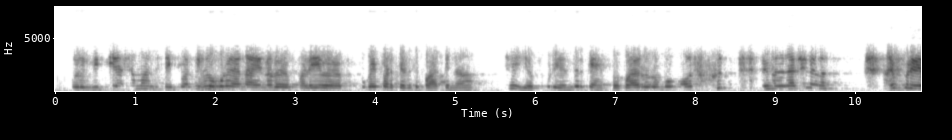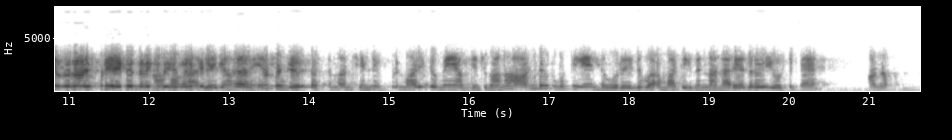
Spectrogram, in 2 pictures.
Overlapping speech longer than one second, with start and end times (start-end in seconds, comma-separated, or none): 12.1-13.8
